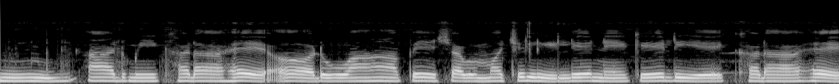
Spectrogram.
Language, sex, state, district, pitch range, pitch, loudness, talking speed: Hindi, male, Bihar, West Champaran, 155-165 Hz, 160 Hz, -11 LUFS, 95 wpm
